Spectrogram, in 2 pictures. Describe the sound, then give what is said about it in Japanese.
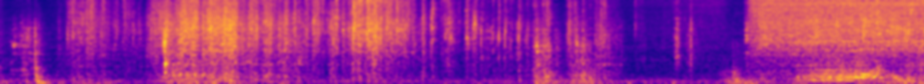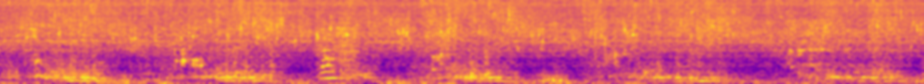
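Tap water runs over pre-cut vegetables in a sink, a steady rushing hiss that fills the second half. Before that come intermittent handling noises and splashes at a lower level. “カット野菜って洗った方がいいのかな。ちょっと軽く水で洗って。”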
